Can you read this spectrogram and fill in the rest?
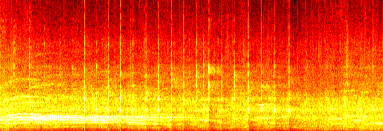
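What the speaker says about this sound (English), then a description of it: "Let's give them all one last big round of applause." A school pageant audience applauding, with dense, sustained clapping and some cheering filling the room, a few louder individual claps standing out near the end.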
